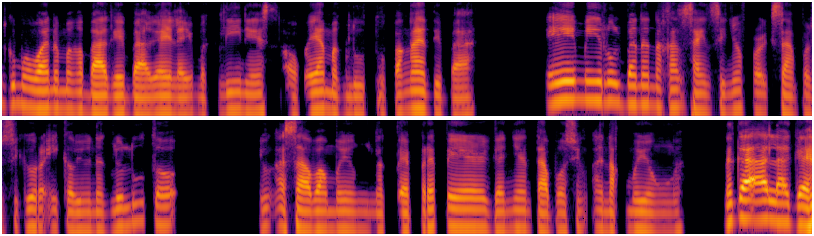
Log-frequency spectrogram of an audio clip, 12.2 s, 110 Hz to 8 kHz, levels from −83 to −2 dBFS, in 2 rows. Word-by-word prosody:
gumawa 165 Hz, -4 st, +1 dB
ng 145 Hz, -, -4 dB
mga 135 Hz, -1 st, -3 dB
bagay-bagay 120 Hz, -1 st, +3 dB
like 115 Hz, 0 st, -2 dB
maglinis 125 Hz, +3 st, -6 dB
o 115 Hz, -, -7 dB
kaya 135 Hz, +2 st, +2 dB
magluto 115 Hz, -3 st, -5 dB
pa 125 Hz, +1 st, -3 dB
nga 145 Hz, -1 st, +5 dB
di 125 Hz, -, -6 dB
ba. 110 Hz, 0 st, -4 dB, 0.6 s
Eh 200 Hz, +3 st, +5 dB
may 205 Hz, -1 st, +1 dB
role 195 Hz, -1 st, 0 dB
ba 175 Hz, -1 st, 0 dB
na 175 Hz, -, -1 dB
naka-assign 150 Hz, -5 st, -3 dB
sa 125 Hz, -, -5 dB
inyo? 140 Hz, +2 st, -7 dB
For 130 Hz, -2 st, -5 dB
example 120 Hz, -1 st, -3 dB
siguro 145 Hz, +5 st, -4 dB
ikaw 130 Hz, -3 st, -5 dB
yung 125 Hz, 0 st, -5 dB
nagluluto, 155 Hz, +5 st, -4 dB, 0.6 s
yung 150 Hz, -, -8 dB
asawa 130 Hz, -2 st, +3 dB
mo 130 Hz, 0 st, -4 dB
yung 125 Hz, -1 st, -7 dB
nagpe-prepare 140 Hz, +4 st, -1 dB
ganyan, 130 Hz, +1 st, -4 dB
tapos 125 Hz, +1 st, -1 dB
yung -, -, -21 dB
anak 130 Hz, -2 st, -2 dB
mo 130 Hz, -, -8 dB
yung 120 Hz, -1 st, -4 dB, 0.4 s
nag-aalaga 175 Hz, -4 st, +8 dB
130 Hz, 195 wpm, -24 LUFS, 125-145 Hz, 0.6 s, nag-aalaga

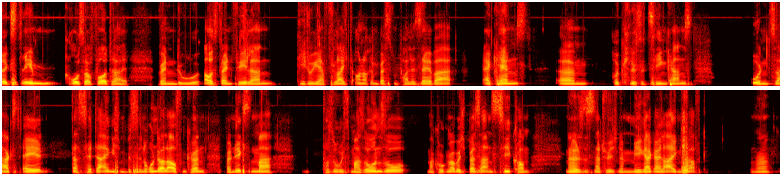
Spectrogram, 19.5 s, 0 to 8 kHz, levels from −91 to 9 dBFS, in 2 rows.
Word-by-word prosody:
extrem 120 Hz, +1 st, +3 dB
großer 125 Hz, -5 st, +3 dB
Vorteil, 120 Hz, +2 st, +2 dB, 0.4 s
wenn 105 Hz, 0 st, 0 dB
du 105 Hz, +1 st, -2 dB
aus 115 Hz, -1 st, +4 dB
deinen 110 Hz, -2 st, +1 dB
Fehlern, 120 Hz, +1 st, 0 dB, 0.3 s
die 115 Hz, -, -4 dB
du 110 Hz, -, -2 dB
ja 100 Hz, -2 st, +1 dB
vielleicht 100 Hz, +1 st, -3 dB
auch 105 Hz, -, -1 dB
noch 100 Hz, -1 st, -4 dB
im 105 Hz, -, -7 dB
besten 105 Hz, -, -5 dB
Falle 100 Hz, -1 st, -5 dB
selber 110 Hz, +1 st, +1 dB, 0.4 s
erkennst, 130 Hz, 0 st, +2 dB, 0.3 s
ähm, 100 Hz, 0 st, 0 dB, 0.3 s
Rückschlüsse -, -, -3 dB
ziehen 110 Hz, -2 st, -1 dB
kannst 110 Hz, +4 st, -1 dB, 0.7 s
und 110 Hz, -2 st, +1 dB
sagst: 105 Hz, -1 st, 0 dB
„Ey, 110 Hz, -1 st, +4 dB, 0.3 s
das -, -, -3 dB
hätte -, -, +1 dB
eigentlich 115 Hz, -, 0 dB
'n 220 Hz, -, -7 dB
bisschen 115 Hz, -, -3 dB
runder 120 Hz, +2 st, +4 dB
laufen 120 Hz, +3 st, +4 dB
können. 120 Hz, -1 st, 0 dB, 0.2 s
Beim 105 Hz, 0 st, -3 dB
nächsten 115 Hz, 0 st, +1 dB
Mal 105 Hz, 0 st, +3 dB, 0.6 s
versuche 115 Hz, -1 st, -4 dB
ich's -, -, -8 dB
mal 95 Hz, -1 st, 0 dB
so 115 Hz, +5 st, +2 dB
und 135 Hz, 0 st, +4 dB
so. 130 Hz, 0 st, +1 dB, 0.2 s
Mal -, -, -7 dB
gucken, 120 Hz, -3 st, -3 dB
ob 105 Hz, 0 st, +2 dB
ich -, -, -4 dB
besser 120 Hz, -, +1 dB
ans 100 Hz, -, -3 dB
Ziel 135 Hz, -, +4 dB
komme.“ 95 Hz, -3 st, -2 dB, 0.4 s
Ne, 105 Hz, 0 st, +4 dB
das 105 Hz, -3 st, +1 dB
ist 95 Hz, -, -4 dB
natürlich 105 Hz, -3 st, -3 dB
'ne 100 Hz, -, -2 dB
mega 105 Hz, +2 st, +2 dB
geile 100 Hz, -2 st, +2 dB
Eigenschaft, 100 Hz, +2 st, +1 dB, 0.5 s
ne? 100 Hz, +1 st, -5 dB
110 Hz, 185 wpm, -23 LUFS, 100-115 Hz, 0.7 s, aus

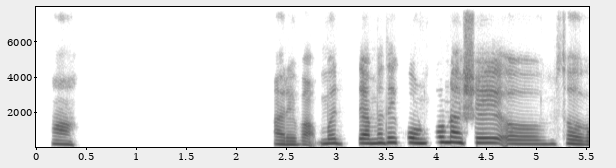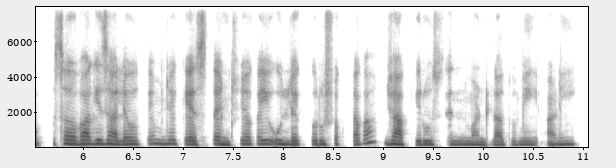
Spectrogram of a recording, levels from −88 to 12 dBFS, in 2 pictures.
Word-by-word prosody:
हां. 195 Hz, -5 st, -1 dB, 2.0 s
अरे 185 Hz, -2 st, +2 dB
वाह! 185 Hz, -, -2 dB
मग 240 Hz, -1 st, +3 dB, 0.2 s
त्यामध्ये 250 Hz, +3 st, +5 dB
कोण 260 Hz, -3 st, +5 dB
कोण 295 Hz, 0 st, +6 dB
असे 275 Hz, -1 st, +4 dB, 0.2 s
अ, 220 Hz, -, -2 dB, 0.5 s
सह 205 Hz, -6 st, +2 dB, 0.2 s
सहभागी 210 Hz, -1 st, +3 dB
झाले 200 Hz, -3 st, +1 dB
होते 190 Hz, +2 st, -3 dB
म्हणजे 210 Hz, -1 st, -3 dB
गेस्ट 185 Hz, -1 st, -2 dB
त्यांची 195 Hz, 0 st, -1 dB
काही 200 Hz, +1 st, -1 dB
उल्लेख 185 Hz, -1 st, +1 dB
करू 190 Hz, 0 st, -2 dB
शकता 185 Hz, -1 st, -8 dB
का? 235 Hz, -, -4 dB, 0.2 s
झाकीर 185 Hz, -2 st, 0 dB
हुसेन 180 Hz, 0 st, -4 dB
म्हटला 170 Hz, -1 st, -3 dB
तुम्ही 175 Hz, +1 st, -5 dB
आणि 180 Hz, +1 st, -3 dB
195 Hz, 140 wpm, -24 LUFS, 180-220 Hz, 2.0 s, कोण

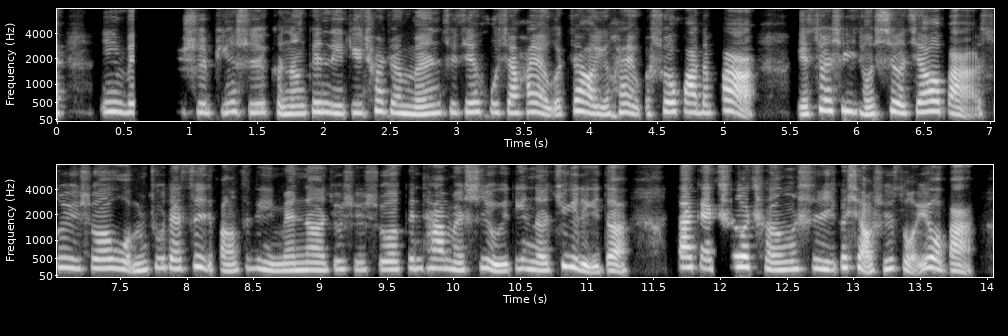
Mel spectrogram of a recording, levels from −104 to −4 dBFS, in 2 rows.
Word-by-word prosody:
为 205 Hz, -, -8 dB, 0.9 s
就 -, -, -12 dB
是 245 Hz, -1 st, -5 dB
平 235 Hz, +3 st, -5 dB
时 240 Hz, -1 st, -4 dB
可 225 Hz, -4 st, -4 dB
能 205 Hz, +1 st, +1 dB
跟 250 Hz, -1 st, 0 dB
邻 215 Hz, -1 st, 0 dB
居 230 Hz, +1 st, -4 dB
串 275 Hz, +4 st, -1 dB
串 230 Hz, -4 st, +1 dB
门 205 Hz, +2 st, +2 dB
之 235 Hz, 0 st, -7 dB
间 250 Hz, +1 st, 0 dB
互 245 Hz, -, -7 dB
相 230 Hz, -1 st, 0 dB
还 245 Hz, +2 st, -2 dB
有 215 Hz, -, +1 dB
个 180 Hz, -, -2 dB
照 245 Hz, -2 st, +3 dB
应， 195 Hz, 0 st, 0 dB
还 240 Hz, +3 st, -1 dB
有 200 Hz, -, -1 dB
个 200 Hz, -, -9 dB
说 255 Hz, +5 st, +1 dB
话 250 Hz, -2 st, +2 dB
的 230 Hz, -1 st, -2 dB
伴 275 Hz, +5 st, +2 dB
儿， -, -, +6 dB, 0.3 s
也 195 Hz, -, -1 dB
算 285 Hz, +8 st, +2 dB
是 285 Hz, -, -3 dB
一 260 Hz, -, +2 dB
种 195 Hz, -4 st, 0 dB
社 225 Hz, +3 st, +1 dB
交 255 Hz, +3 st, +3 dB
吧。 205 Hz, -8 st, +1 dB
所 265 Hz, -1 st, -4 dB
以 245 Hz, -, -1 dB
说 240 Hz, +1 st, 0 dB
我 225 Hz, -4 st, 0 dB
们 185 Hz, -, 0 dB
住 255 Hz, +5 st, -5 dB
在 245 Hz, -2 st, -1 dB
自 240 Hz, -, -8 dB
己 275 Hz, -, +3 dB
的 -, -, -6 dB
房 175 Hz, -1 st, -2 dB
子 240 Hz, -, -16 dB
里 225 Hz, -6 st, -2 dB
面 185 Hz, +2 st, 0 dB
呢， 200 Hz, 0 st, +1 dB
就 215 Hz, +2 st, -5 dB
是 205 Hz, -2 st, -8 dB
说 215 Hz, 0 st, -2 dB
跟 245 Hz, +1 st, -5 dB
他 245 Hz, 0 st, +1 dB
们 205 Hz, -4 st, 0 dB
是 235 Hz, +5 st, -7 dB
有 175 Hz, -6 st, +3 dB
一 -, -, 0 dB
定 235 Hz, +4 st, -5 dB
的 190 Hz, -3 st, +1 dB
距 280 Hz, +6 st, +1 dB
离 145 Hz, -7 st, +2 dB
的， 180 Hz, -1 st, +1 dB, 0.3 s
大 275 Hz, 0 st, +5 dB
概 240 Hz, -3 st, +1 dB
车 280 Hz, +3 st, +3 dB
程 210 Hz, -4 st, 0 dB
是 225 Hz, 0 st, -1 dB
1 205 Hz, -, -4 dB
个 270 Hz, -, +1 dB
小 265 Hz, 0 st, +3 dB
时 230 Hz, -, -1 dB
左 245 Hz, -, -2 dB
右 260 Hz, -5 st, +3 dB
吧， -, -, +1 dB
230 Hz, 335 characters per minute, -23 LUFS, 205-250 Hz, 0.9 s, 儿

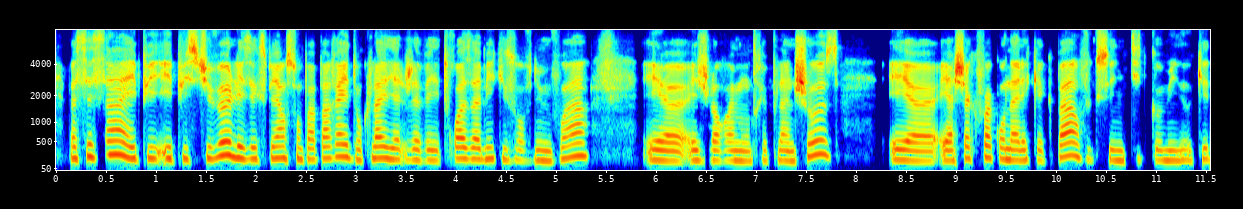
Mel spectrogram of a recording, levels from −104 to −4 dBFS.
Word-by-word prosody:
Bah, 200 Hz, -, -1 dB
c'est 225 Hz, +4 st, -1 dB
ça 260 Hz, +4 st, +1 dB
et 195 Hz, -, -1 dB
puis 200 Hz, +2 st, -1 dB
et 195 Hz, -, 0 dB
puis, 195 Hz, -1 st, -3 dB
si -, -, +9 dB
tu 200 Hz, -, +5 dB
veux, 245 Hz, +5 st, +3 dB
les 200 Hz, -5 st, 0 dB
expériences 200 Hz, +1 st, -1 dB
sont 195 Hz, -, -3 dB
pas 180 Hz, 0 st, -6 dB
pareilles. 210 Hz, +4 st, 0 dB
Donc 175 Hz, -4 st, -9 dB
là, 200 Hz, 0 st, +1 dB
il 195 Hz, -, -2 dB
y -, -, -1 dB
a 180 Hz, -, -4 dB
j'avais 170 Hz, -1 st, -3 dB
3 195 Hz, +4 st, -2 dB
amis 185 Hz, +1 st, -3 dB
qui 190 Hz, -1 st, -8 dB
sont 175 Hz, -1 st, -7 dB
venus 165 Hz, +1 st, -8 dB
me -, -, -6 dB
voir 215 Hz, +9 st, -2 dB, 0.6 s
et 170 Hz, -1 st, 0 dB
heu 160 Hz, -2 st, 0 dB
et 170 Hz, -, -2 dB
je 165 Hz, -, +2 dB
leur 165 Hz, 0 st, -6 dB
ai -, -, -4 dB
montrés 165 Hz, 0 st, -7 dB
plein 165 Hz, 0 st, -6 dB
de 160 Hz, -, -6 dB
choses 240 Hz, +4 st, +6 dB, 0.5 s
et 175 Hz, -1 st, +2 dB
heu, 160 Hz, -1 st, 0 dB
et -, -, +1 dB
à 165 Hz, -, 0 dB
chaque 200 Hz, +4 st, +8 dB
fois 210 Hz, -2 st, -2 dB
qu'on 185 Hz, -2 st, -4 dB
allait 170 Hz, -1 st, 0 dB
quelque 170 Hz, -3 st, -6 dB
part, 235 Hz, +2 st, +2 dB
vu 185 Hz, -2 st, -13 dB
que -, -, +2 dB
c'est 175 Hz, -, +4 dB
une 165 Hz, -1 st, -7 dB
petite 185 Hz, +3 st, -7 dB
communauté- 165 Hz, +2 st, -7 dB
185 Hz, 280 wpm, -23 LUFS, 165-200 Hz, 0.6 s, si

